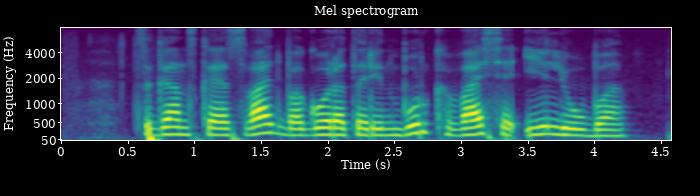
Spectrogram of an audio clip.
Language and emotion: Russian, neutral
